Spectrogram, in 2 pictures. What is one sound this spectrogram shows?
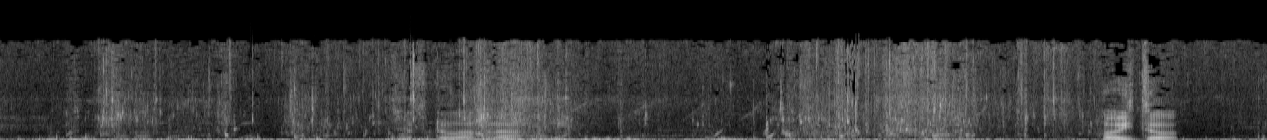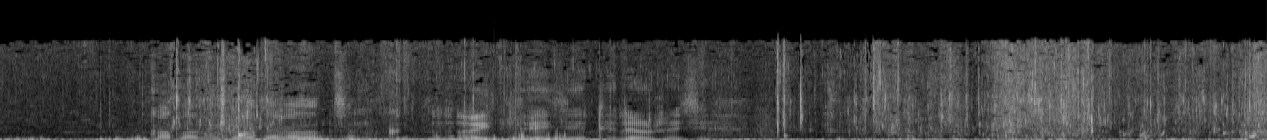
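Feet slosh and squelch through shallow water and mud.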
